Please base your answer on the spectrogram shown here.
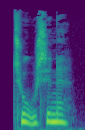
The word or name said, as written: tusinde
